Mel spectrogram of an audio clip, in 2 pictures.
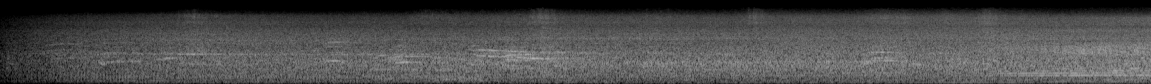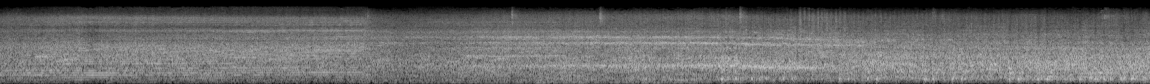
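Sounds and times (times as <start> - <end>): train rumble and rail noise: 0.0 - 23.0
locomotive horn chord: 10.1 - 13.7.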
